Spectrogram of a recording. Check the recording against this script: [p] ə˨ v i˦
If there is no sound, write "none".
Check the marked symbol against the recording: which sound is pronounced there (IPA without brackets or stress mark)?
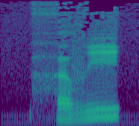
h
